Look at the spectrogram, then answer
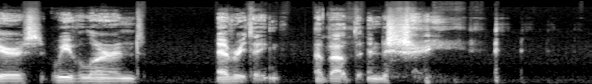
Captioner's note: laughs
